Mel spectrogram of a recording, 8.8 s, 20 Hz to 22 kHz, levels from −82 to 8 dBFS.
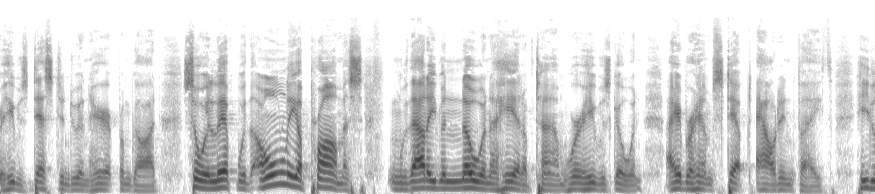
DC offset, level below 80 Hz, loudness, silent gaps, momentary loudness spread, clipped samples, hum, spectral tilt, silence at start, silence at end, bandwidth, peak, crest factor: under 0.1%; -48 dBFS; -25 LUFS; none; 13 LU; under 0.1%; none; -5 dB/octave; 0 s; 0 s; 15 kHz; -4 dBFS; 20 dB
